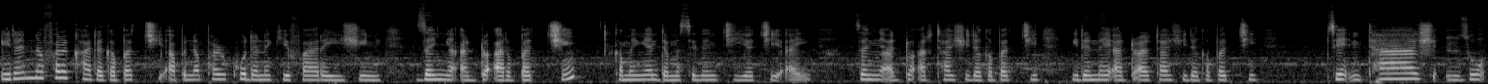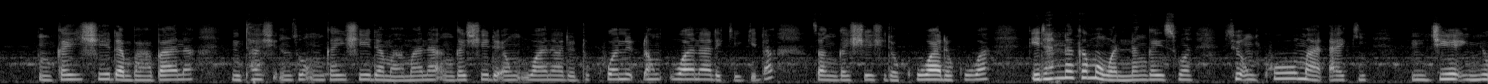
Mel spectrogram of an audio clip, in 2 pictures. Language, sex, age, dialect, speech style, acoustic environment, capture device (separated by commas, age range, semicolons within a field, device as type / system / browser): Hausa, female, 18-24, Nigeria - Kano, happy, construction, mobile / Linux / Chrome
